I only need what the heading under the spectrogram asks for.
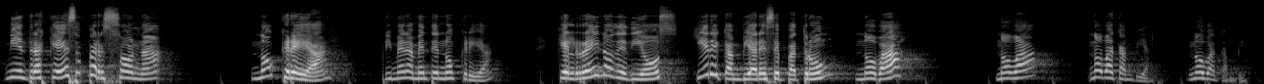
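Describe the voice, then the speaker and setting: High-voiced woman pastor preaching in a reverberant hall. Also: expressive, slow, long pauses. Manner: emphatic, repeats phrases and asks the congregation to say them back. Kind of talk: sermon. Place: church.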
